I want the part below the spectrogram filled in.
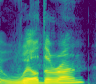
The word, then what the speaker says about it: Wilderun: Is it Wilderun? – You are saying it right.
